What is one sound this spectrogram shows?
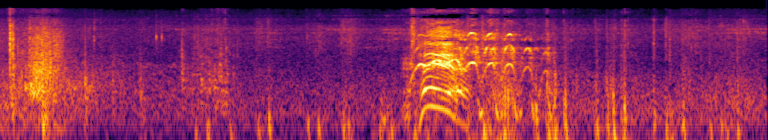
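A horse's hooves thud through snow.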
